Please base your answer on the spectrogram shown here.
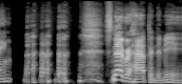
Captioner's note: laughs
